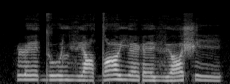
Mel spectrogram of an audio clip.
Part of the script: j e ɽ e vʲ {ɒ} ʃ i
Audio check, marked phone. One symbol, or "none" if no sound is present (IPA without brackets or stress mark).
ɒ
